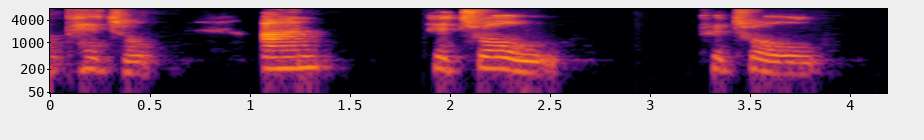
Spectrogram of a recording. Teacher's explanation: the schwa is very relaxed. It happens because it has to happen between the R and the L. There is a sound there, but you don't make any effort, okay?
